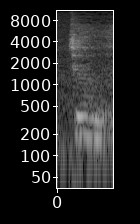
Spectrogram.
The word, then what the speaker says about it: Tews: And he always used to say, "It's Tews that rhymes with booze."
